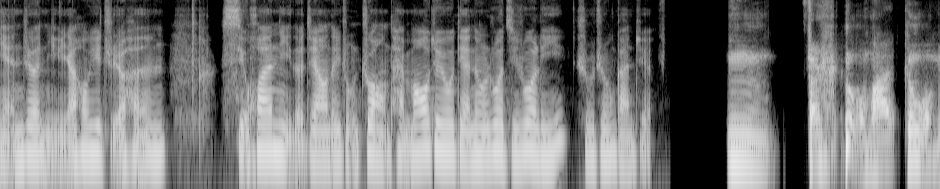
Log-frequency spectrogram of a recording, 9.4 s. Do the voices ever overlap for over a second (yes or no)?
no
